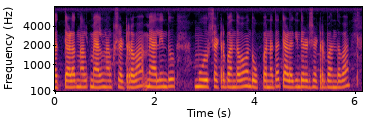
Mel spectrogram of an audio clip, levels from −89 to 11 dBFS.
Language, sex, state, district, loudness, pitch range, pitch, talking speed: Kannada, female, Karnataka, Bidar, -17 LUFS, 220-235 Hz, 225 Hz, 165 wpm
